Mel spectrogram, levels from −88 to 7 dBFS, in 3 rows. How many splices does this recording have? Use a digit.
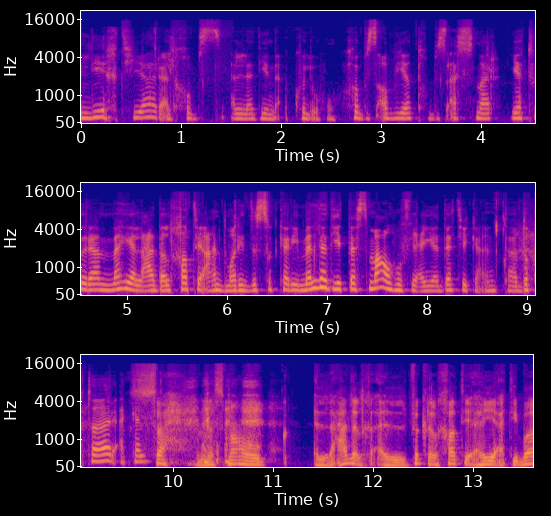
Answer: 1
